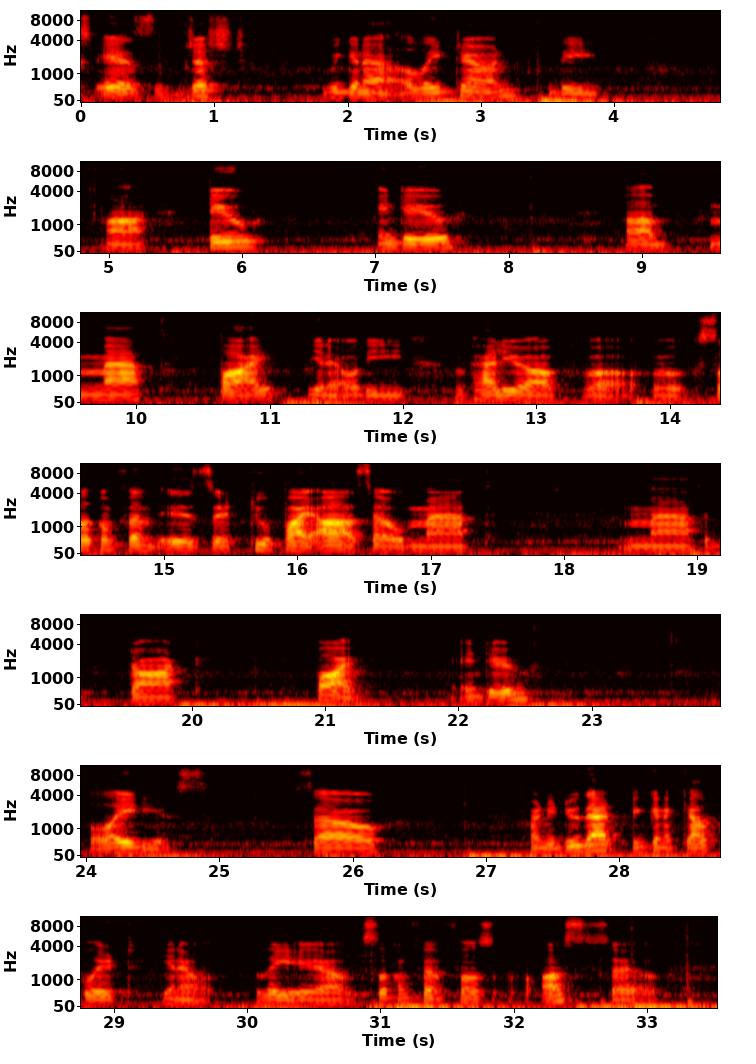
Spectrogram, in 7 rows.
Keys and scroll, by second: 0.0-1.3 typing, 2.5 Down, 2.7 Down, 3.1 Down, 3.4 Return, 5.4 typing, 6.6-8.4 typing, 10.9-14.6 typing, 17.0 a, 18.0-22.7 typing, 23.9-25.7 typing, 26.8 Return, 28.0 Right, 28.2 Right, 28.6 Tab, 29.7 Tab, 29.9 Tab, 30.1 Tab, 30.9 Return, 31.1 Return, 32.2-33.1 typing, 33.3 Return.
